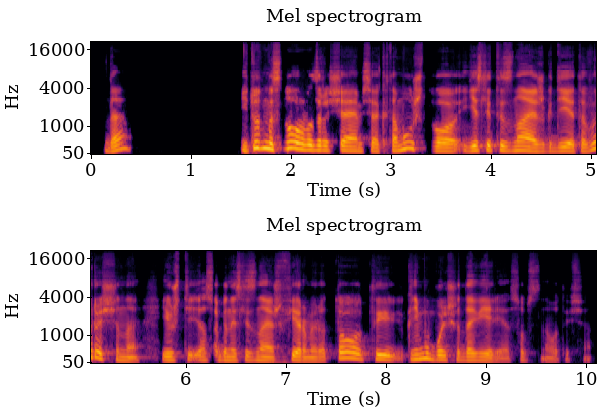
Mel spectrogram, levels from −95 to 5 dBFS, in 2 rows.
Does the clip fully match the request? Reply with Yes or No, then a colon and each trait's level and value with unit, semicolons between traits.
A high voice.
No: medium, 145 Hz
